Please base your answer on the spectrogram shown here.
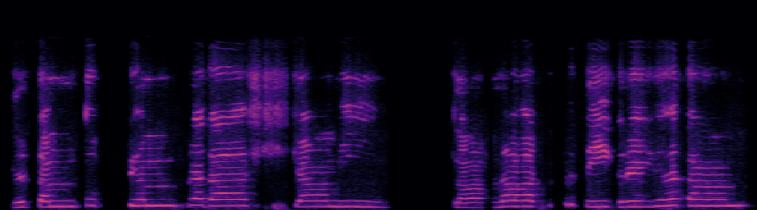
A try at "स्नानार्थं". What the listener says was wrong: स्नानार्थ में बिंदी लगी है, स्नानार्थम।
